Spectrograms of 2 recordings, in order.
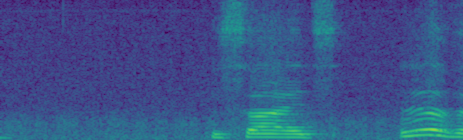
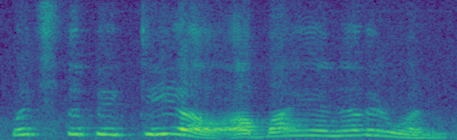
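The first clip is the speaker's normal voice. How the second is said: much higher, louder, brushing it off; breezy husband, fast on the offer; dismissive husband; 9 semitones higher, 6 dB louder than usual. Acted. Husband brushes off wife's complaint.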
